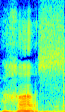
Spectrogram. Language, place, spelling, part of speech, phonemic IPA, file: French, Paris, Reims, proper noun, /ʁɛ̃s/, Fr-Reims.ogg
- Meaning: Reims (a city in Marne department, Grand Est, France)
